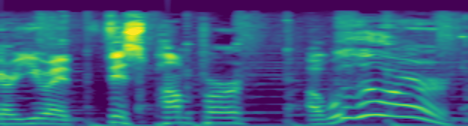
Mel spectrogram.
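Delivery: ordinary talk, nothing marked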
